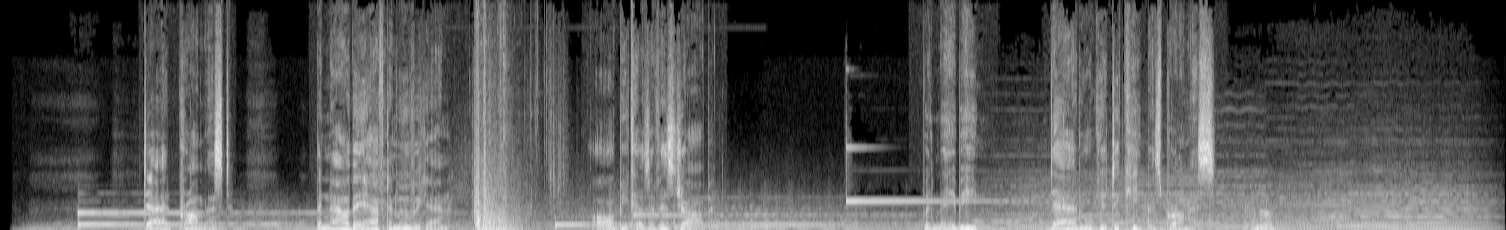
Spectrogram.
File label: tv, Commercials; Indeed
